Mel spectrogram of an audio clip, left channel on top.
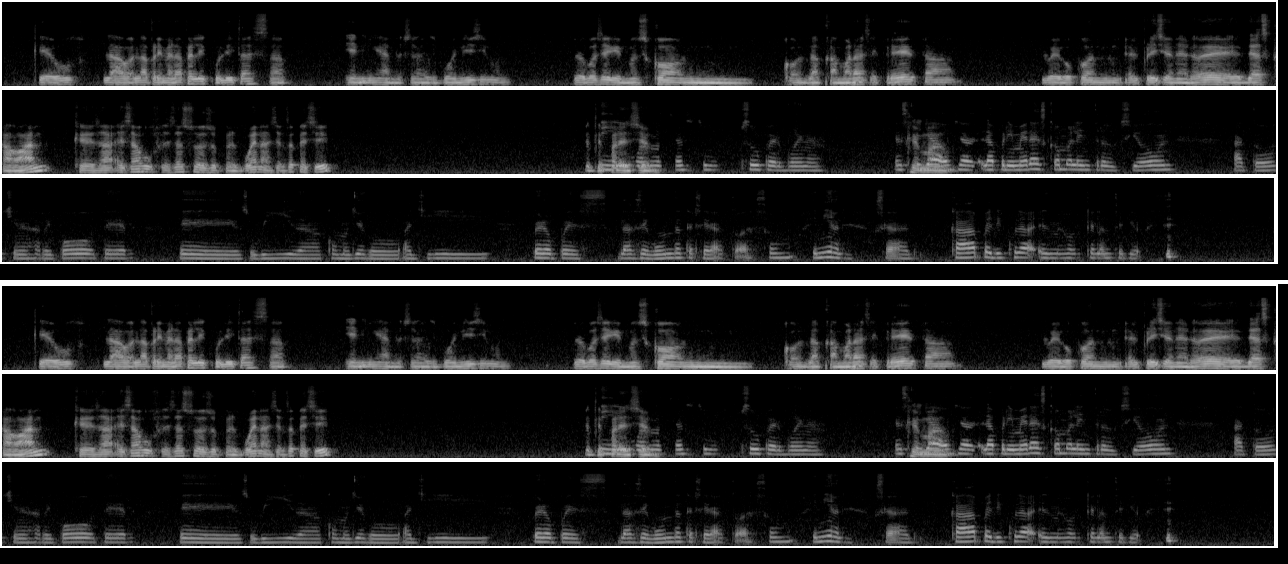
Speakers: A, on the right; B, on the left.
A: que uf, la, la primera peliculita está genial, o sea, es buenísimo. Luego seguimos con, con la cámara secreta, luego con el prisionero de, de Azkaban, que esa, esa, uf, esa estuvo súper buena, ¿cierto que sí? ¿Qué te
B: Sí,
A: pareció?
B: Juanjo, esa es su- súper buena. Es
A: Qué
B: que
A: mal,
B: ya, o sea, la primera es como la introducción a todo quién es Harry Potter, eh, su vida, cómo llegó allí, pero pues la segunda, tercera, todas son geniales, o sea, cada película es mejor que la anterior. <laughs>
